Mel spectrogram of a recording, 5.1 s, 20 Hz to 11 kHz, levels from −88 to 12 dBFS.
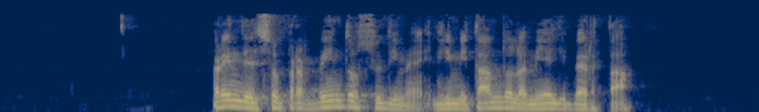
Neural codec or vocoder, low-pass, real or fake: none; 7.2 kHz; real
